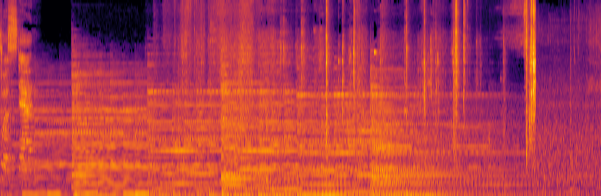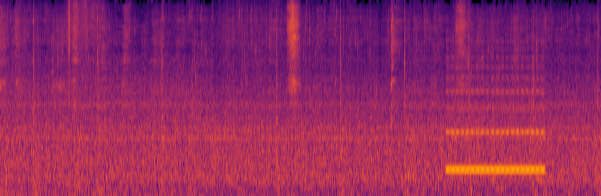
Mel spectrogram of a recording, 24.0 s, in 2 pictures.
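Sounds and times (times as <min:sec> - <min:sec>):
low background noise: 0:06.8 - 0:24.0
telephone ringback tone: 0:20.9 - 0:23.0.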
